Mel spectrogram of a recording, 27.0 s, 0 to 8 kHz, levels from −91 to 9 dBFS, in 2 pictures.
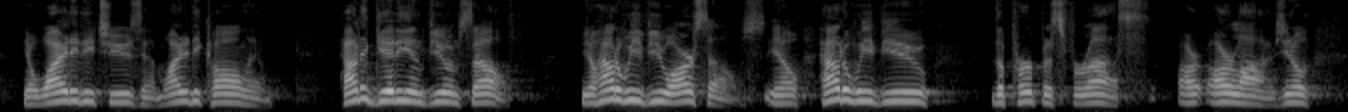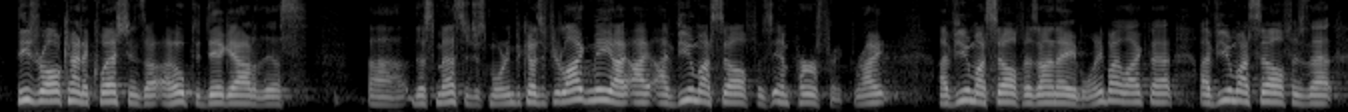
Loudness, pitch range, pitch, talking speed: -37 LUFS, 170-205 Hz, 185 Hz, 185 wpm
